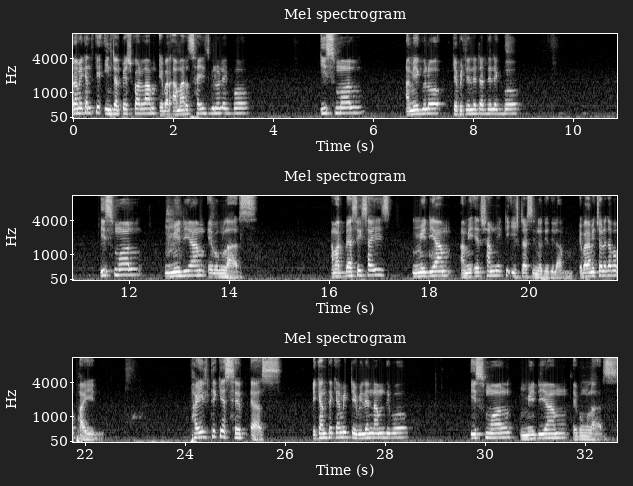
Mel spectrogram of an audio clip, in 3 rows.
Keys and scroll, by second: 0.8 Return, 14.1 l, 29.1 s, 31.7 KP_Subtract.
